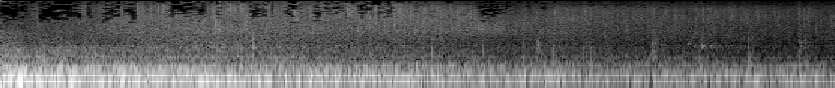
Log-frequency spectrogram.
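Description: The Confringo fire spell in the video game Hogwarts Legacy lets go with a loud, deep rumbling blast that booms at the start and rolls on as a long crackling roar.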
